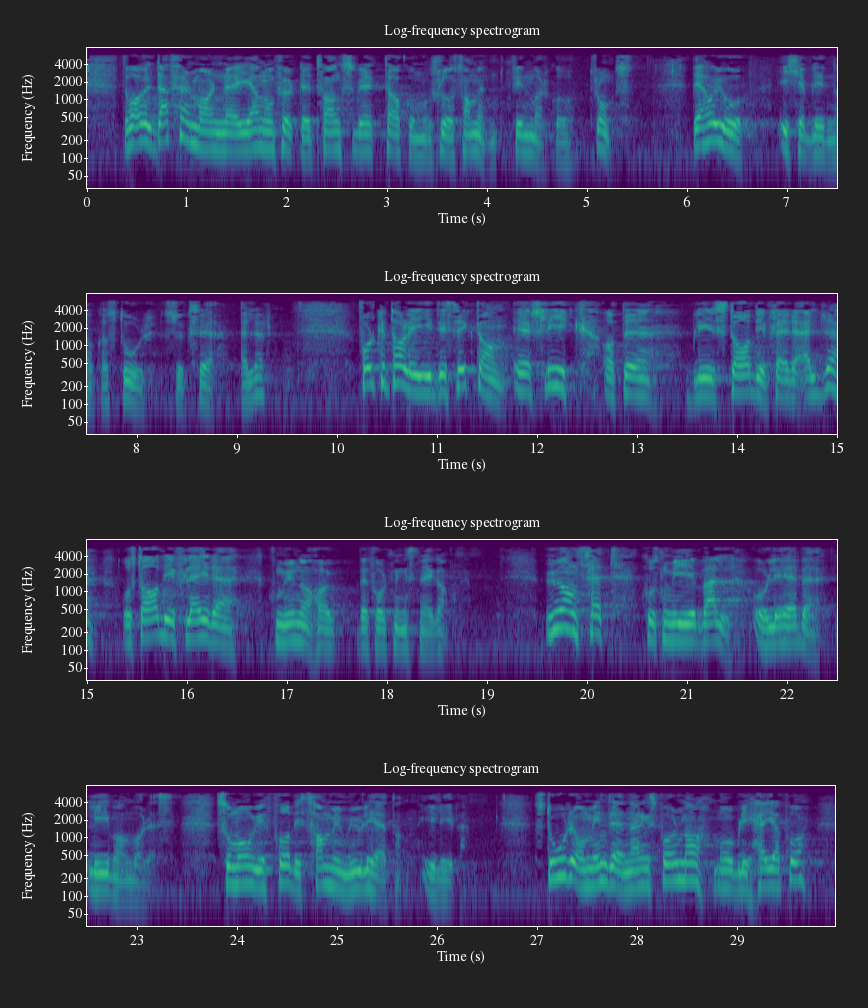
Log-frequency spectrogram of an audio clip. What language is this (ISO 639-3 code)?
nob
